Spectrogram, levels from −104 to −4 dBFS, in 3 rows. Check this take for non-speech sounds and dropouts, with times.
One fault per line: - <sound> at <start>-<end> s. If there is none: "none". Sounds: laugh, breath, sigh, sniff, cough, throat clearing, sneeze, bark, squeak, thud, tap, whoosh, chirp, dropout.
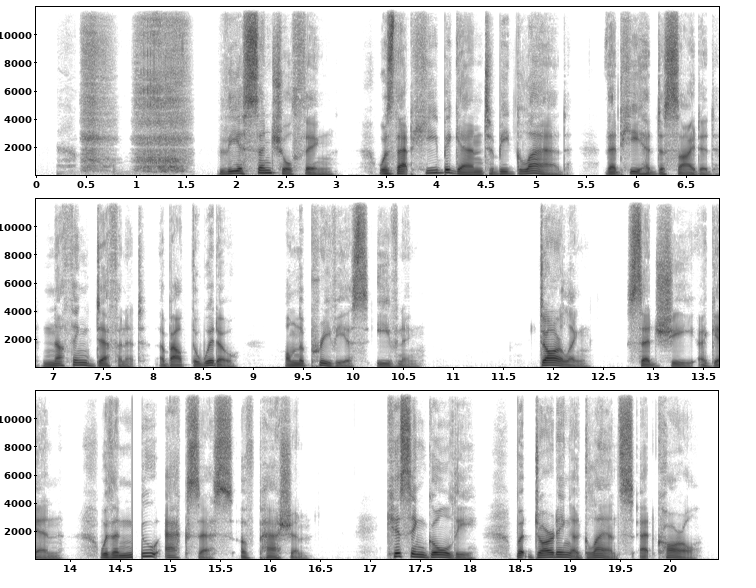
- sniff at 0.2-1.6 s
- dropout at 14.6-14.7 s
